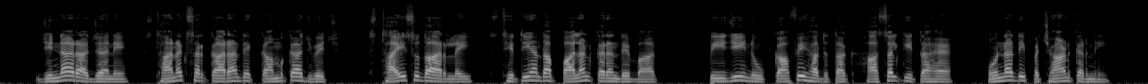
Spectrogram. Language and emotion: Punjabi, neutral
